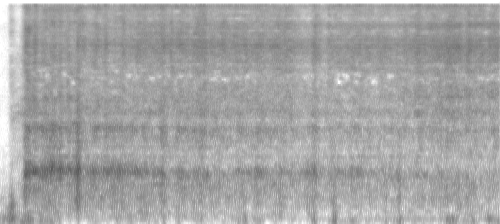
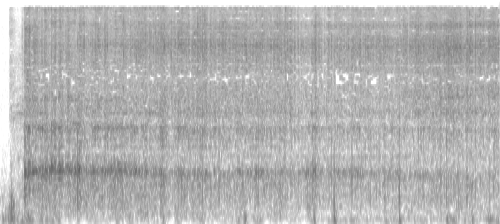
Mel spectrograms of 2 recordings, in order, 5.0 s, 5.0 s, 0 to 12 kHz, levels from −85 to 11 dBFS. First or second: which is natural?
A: second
